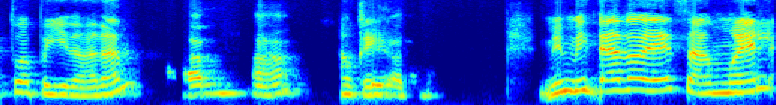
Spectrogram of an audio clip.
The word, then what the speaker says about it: Adam: Eh, mi invitado es es Samuel, pero ¿cómo debo pronunciar tu apellido? Adam. Adam.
